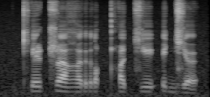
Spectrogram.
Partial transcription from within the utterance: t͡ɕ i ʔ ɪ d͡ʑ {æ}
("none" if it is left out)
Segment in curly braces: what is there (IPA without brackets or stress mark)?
ə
